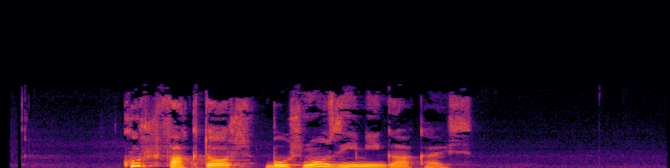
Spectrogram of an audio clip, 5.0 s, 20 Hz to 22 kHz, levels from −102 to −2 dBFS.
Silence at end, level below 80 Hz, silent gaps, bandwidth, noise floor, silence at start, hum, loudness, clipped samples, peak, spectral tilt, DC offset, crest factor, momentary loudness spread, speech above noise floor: 1.55 s; -74 dBFS; none; 10.5 kHz; -71 dBFS; 0.95 s; none; -22 LUFS; under 0.1%; -2 dBFS; -6 dB/octave; under 0.1%; 24 dB; 13 LU; 49 dB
